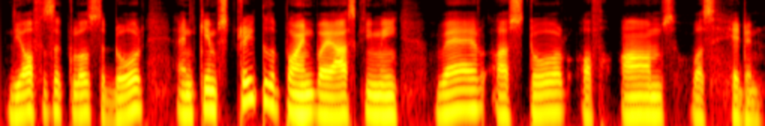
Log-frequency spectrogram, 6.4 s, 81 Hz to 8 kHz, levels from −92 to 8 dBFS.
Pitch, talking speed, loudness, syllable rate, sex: 130 Hz, 195 wpm, -19 LUFS, 5.2 syllables/s, male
